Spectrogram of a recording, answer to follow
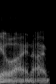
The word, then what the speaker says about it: Illini: 7.5 for the Illini, Brad.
